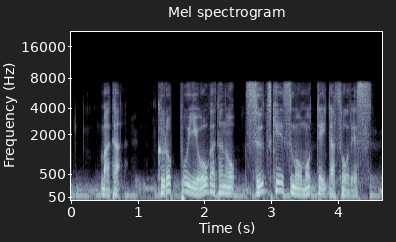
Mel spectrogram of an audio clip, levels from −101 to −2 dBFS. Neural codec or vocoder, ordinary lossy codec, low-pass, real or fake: codec, 16 kHz, 4.8 kbps, FACodec; none; 7.2 kHz; fake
